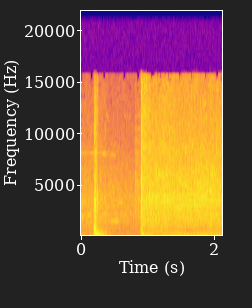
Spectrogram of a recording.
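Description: Dramatic background score with a deep bass drone and two heavy hits, one about a quarter second in and one just under a second in, each falling away in pitch.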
